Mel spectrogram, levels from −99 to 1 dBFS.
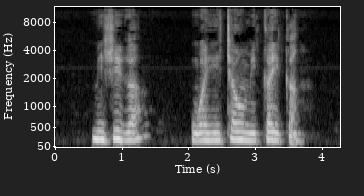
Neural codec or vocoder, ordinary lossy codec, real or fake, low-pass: vocoder, 44.1 kHz, 128 mel bands every 512 samples, BigVGAN v2; AAC, 64 kbps; fake; 10.8 kHz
